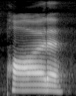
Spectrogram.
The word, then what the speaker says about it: party: So you want to insist on hitting that position. Par, par, party. So hold out the R, make sure that you're actually pronouncing the R, and then move on to the flap T.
